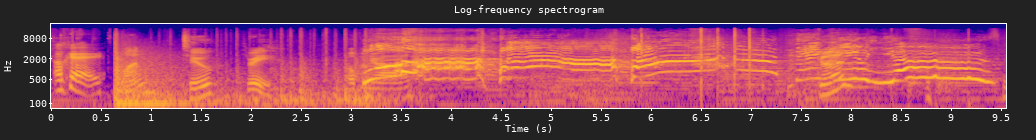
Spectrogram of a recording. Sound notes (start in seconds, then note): 3.1 yelling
